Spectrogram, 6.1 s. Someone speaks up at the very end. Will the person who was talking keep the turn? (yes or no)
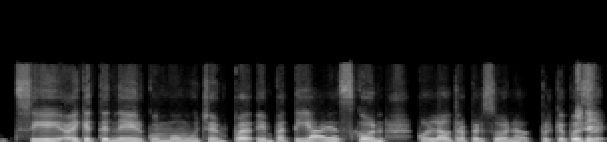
yes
